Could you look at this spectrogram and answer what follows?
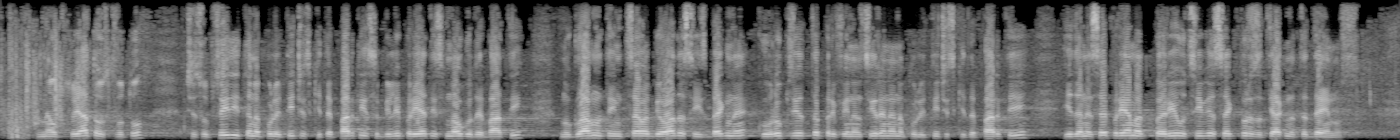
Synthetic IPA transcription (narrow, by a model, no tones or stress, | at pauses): nɐopst̪ojat̪ɛlˠst̪vot̪o | t͡ʃɛsʊpsid̪iːt̪ɛnɐpolit̪it͡ʃɛsk̟it̪ɛpaɾt̪iːsəbilipɾiɛt̪ismnɔɡʊd̪ɛbat̪i | noɡlˠavnət̪əimt̪sɛlˠɛbilˠad̪ɐsɛizbɛɡnɛkoɾup̚t̪sijət̪əpɾifinɐnsiɾɐnɛnɐpolit̪it͡ʃɛsk̟it̪ɛpaɾt̪iː | id̪ɐnɛsɛpɾiɛmət̪̚pɐɾiot̪siviəsɛk̚t̪oɾzɐt̪ʲjaxnət̪əd̪ɛjnost̪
